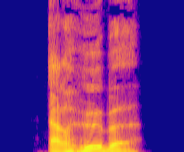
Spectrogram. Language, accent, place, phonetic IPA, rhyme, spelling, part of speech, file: German, Germany, Berlin, [ɛɐ̯ˈhøːbə], -øːbə, erhöbe, verb, De-erhöbe.ogg
- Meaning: first/third-person singular subjunctive II of erheben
